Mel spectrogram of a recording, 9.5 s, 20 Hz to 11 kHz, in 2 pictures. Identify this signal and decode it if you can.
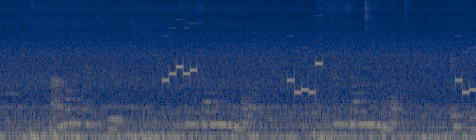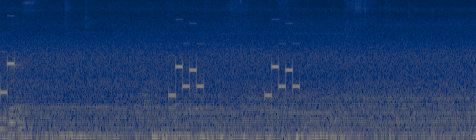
Five-tone selective call (ZVEI), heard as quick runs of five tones, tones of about 70 ms, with the noise inside a subway train. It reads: 68089 62322 62322 10494 10494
